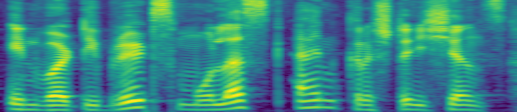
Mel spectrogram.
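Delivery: "Mollusc and crustaceans" drawn out word by word, very slow; slow, spelled-out recap. Shown as a demonstration. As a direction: lay out each name slowly so the class can write it down. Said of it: "हमने क्या याद किया था?". (धीरे-धीरे, हर शब्द अलग करके बोलें)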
